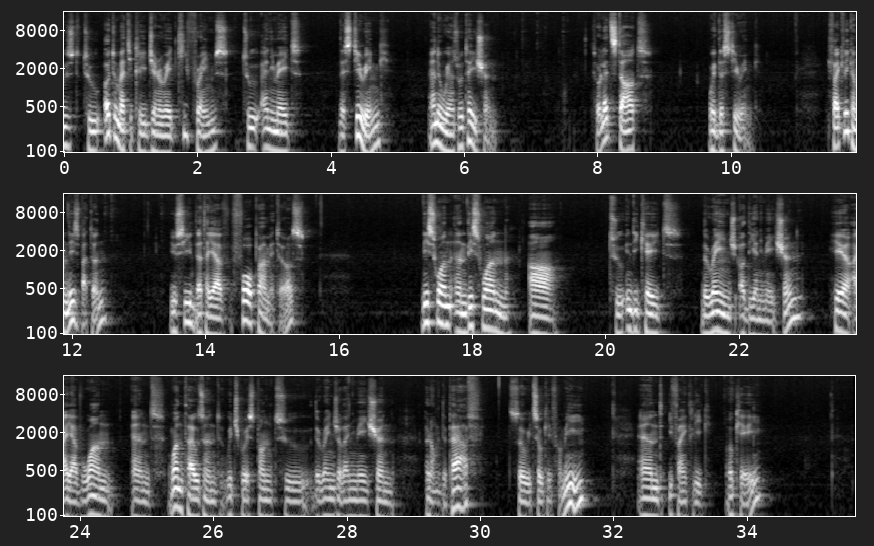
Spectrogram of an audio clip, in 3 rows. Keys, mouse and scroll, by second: 2.8 shift+middle click, 6.9 shift+middle click, 7.6 middle click, 12.6 click.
